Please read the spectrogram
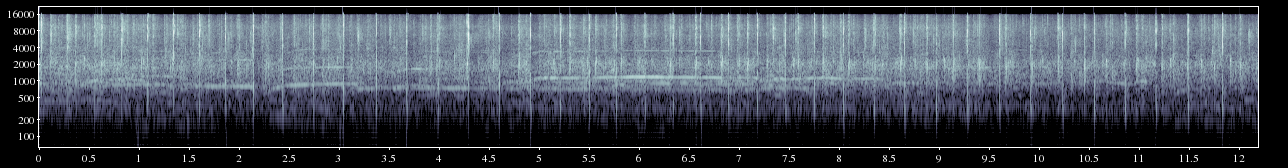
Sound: cheers and applause

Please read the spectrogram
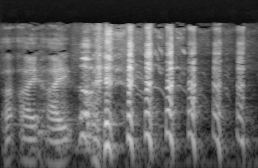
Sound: laughter

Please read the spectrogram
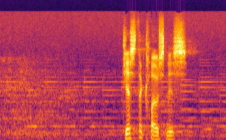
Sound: laughter

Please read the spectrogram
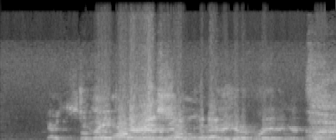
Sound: crowd chattering

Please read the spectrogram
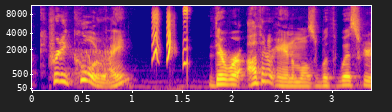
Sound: squeaks squeaks

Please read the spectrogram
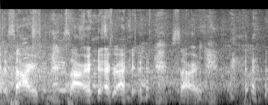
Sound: laughing

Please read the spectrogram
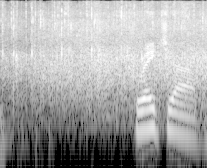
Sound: audience applauding

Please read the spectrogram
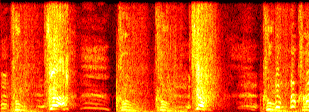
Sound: thump!

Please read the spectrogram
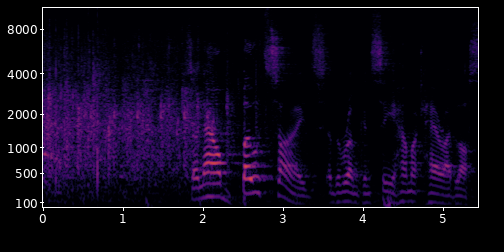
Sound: applause

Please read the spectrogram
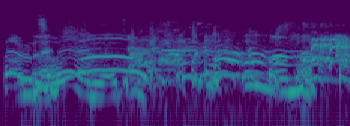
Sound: sadistic laughter

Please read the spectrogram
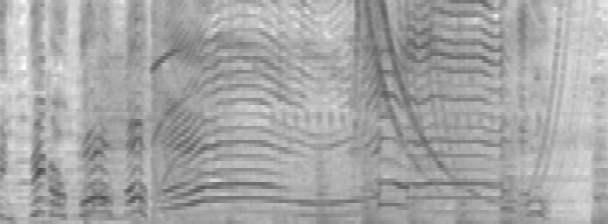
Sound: Pinkfong screaming

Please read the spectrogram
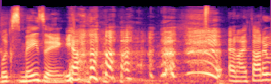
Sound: laughing

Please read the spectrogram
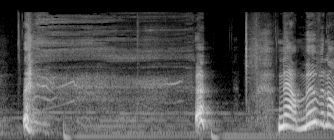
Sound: presenter laughing

